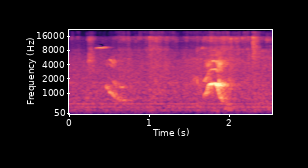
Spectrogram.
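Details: Brittany puppies at play in a training kennel: a faint, sliding, falling whine, then a brighter high whimper near the end, over a low steady room hum.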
